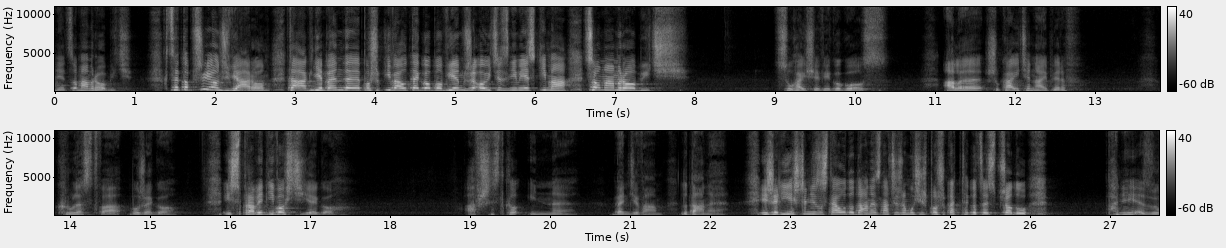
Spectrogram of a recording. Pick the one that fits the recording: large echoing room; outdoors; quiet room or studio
large echoing room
